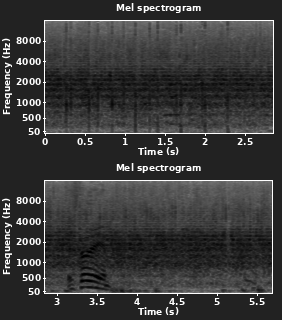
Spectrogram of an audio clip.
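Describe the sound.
Dense, steady audience applause fills the whole stretch with a loud, even crackle of many clapping hands, while a brief spoken phrase rises over it midway.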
